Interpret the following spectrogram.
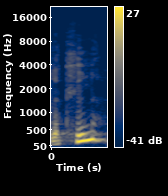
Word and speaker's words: LeCun: Jan once told me how you pronounce his name, and it isn't LeCun, it's LeCun, I think.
